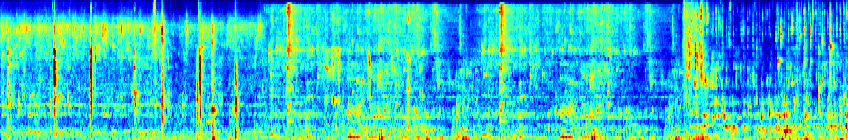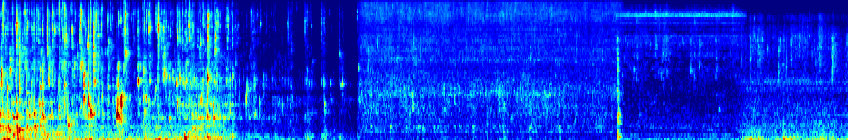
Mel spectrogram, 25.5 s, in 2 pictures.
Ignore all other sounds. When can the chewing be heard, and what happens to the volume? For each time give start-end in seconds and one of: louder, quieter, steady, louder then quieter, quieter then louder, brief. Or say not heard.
0.0-6.4 quieter then louder.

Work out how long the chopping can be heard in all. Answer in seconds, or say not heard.
not heard.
